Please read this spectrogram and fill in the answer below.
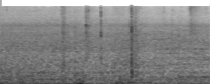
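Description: Steady background rumble with a few light clicks. No vacuum motor starts: the Dyson cordless stick vacuum being tested lights up but does not run.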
